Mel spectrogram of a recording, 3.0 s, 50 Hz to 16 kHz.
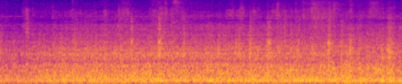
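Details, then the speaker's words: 2002 Honda Insight hybrid CVT, shifted from park into drive with e-brake on: rapid uneven clatter and scraping with vibration, rpm dipping and the engine nearly stalling; owner suspects transmission or clutch engagement trouble, not confirmed. "it shouldn't be making that noise at all it shouldn't be vibrating like it is"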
